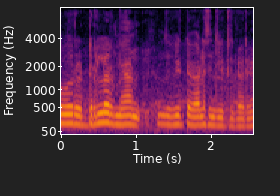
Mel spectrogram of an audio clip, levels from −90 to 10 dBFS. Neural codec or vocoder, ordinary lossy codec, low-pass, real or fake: none; none; none; real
